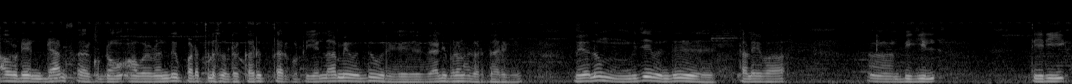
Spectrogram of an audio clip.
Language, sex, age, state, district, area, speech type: Tamil, male, 60+, Tamil Nadu, Sivaganga, urban, spontaneous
